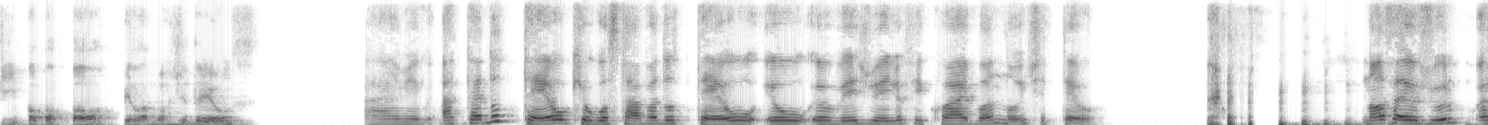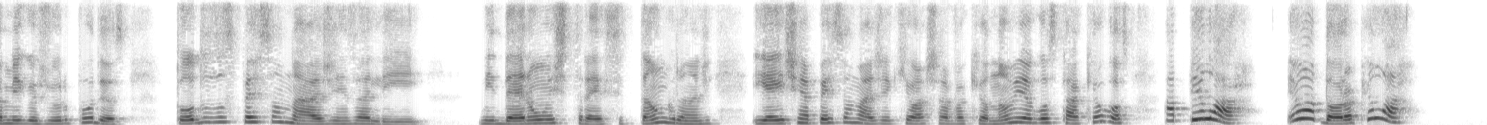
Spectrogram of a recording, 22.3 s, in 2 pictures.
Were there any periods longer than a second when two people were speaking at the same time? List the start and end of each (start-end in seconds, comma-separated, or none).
none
